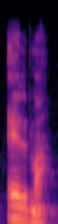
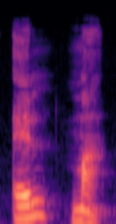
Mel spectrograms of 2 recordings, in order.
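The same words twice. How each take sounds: First: Said in the usual way. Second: "Elma" split in two, el, ma; syllable by syllable. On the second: Shown as a demonstration. Teacher showing learners the word for apple, "Elma" syllable by syllable.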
